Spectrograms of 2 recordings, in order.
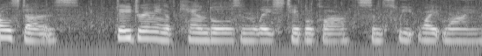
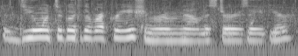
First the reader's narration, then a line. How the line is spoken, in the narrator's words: asks the nurse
